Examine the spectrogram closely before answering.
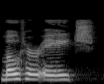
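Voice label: "motorage", English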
